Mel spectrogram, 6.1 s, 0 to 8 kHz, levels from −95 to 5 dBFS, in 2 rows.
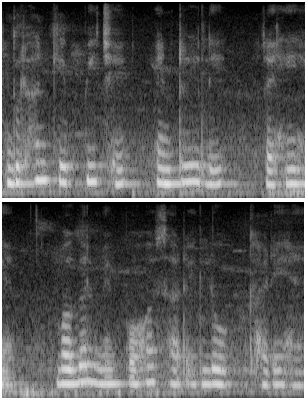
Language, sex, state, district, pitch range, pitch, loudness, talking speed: Hindi, female, Bihar, West Champaran, 220-245 Hz, 225 Hz, -17 LUFS, 140 wpm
